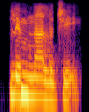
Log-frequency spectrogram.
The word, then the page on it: limnology: Indian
